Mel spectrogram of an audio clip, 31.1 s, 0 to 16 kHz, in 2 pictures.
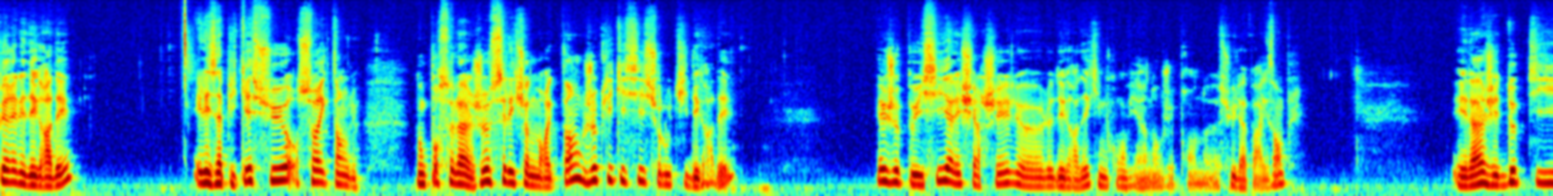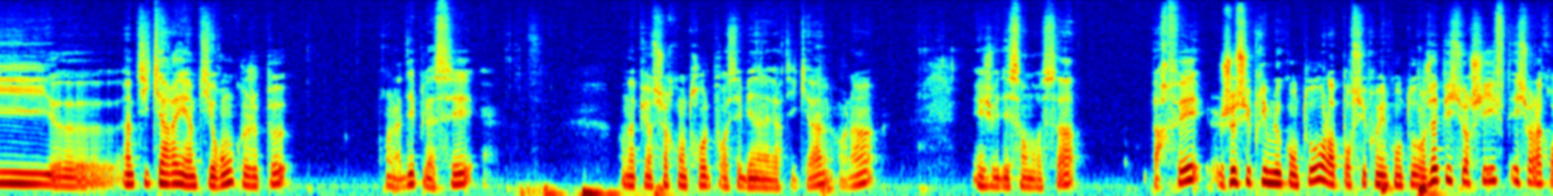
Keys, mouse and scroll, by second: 1.6 click, 7.3 click, 9.1 click, 12.3 click, 18.6 click, 20.6-23.9 drag, 24.7 click, 26.1 click.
